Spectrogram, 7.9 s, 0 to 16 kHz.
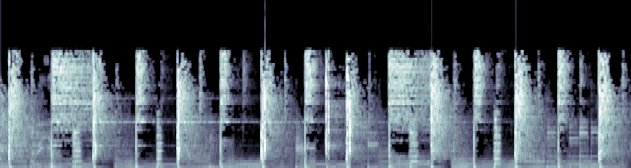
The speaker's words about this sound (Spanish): de una joya de 1982 de una gran representante del R&B de la época disco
